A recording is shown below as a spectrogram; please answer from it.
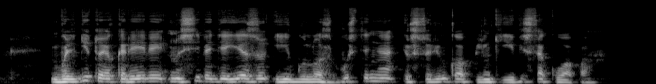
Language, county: Lithuanian, Utena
